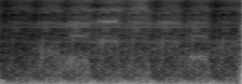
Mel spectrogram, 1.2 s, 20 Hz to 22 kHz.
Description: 3-D MACHIN; Distored Reality

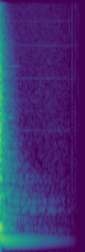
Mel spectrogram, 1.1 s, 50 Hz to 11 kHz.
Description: TOM, Roland; Club-50 - Foundations Roland; Ext.Snare 4

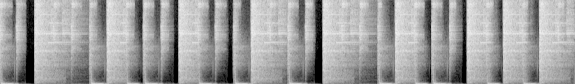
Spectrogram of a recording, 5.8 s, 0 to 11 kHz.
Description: Programmed Stepz, Jungle Drum Loops; Zero-G Jungle Warfare 1, 2 & 3; 90 s Sample CDs

